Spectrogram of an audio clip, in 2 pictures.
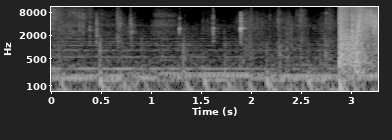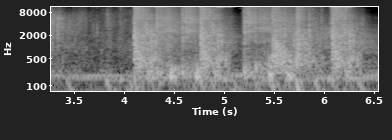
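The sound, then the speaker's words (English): Rifle and pistol gunfire in a shootout with police marksmen: a low steady hum gives way to loud, sharp bursts of rapid shots that begin about two-fifths of the way in and intensify, continuing to the end. “Bryant now jettisons his empty rifle and strides out suicidally, shooting with his pistol. He is felled by several high-velocity bullets.”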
